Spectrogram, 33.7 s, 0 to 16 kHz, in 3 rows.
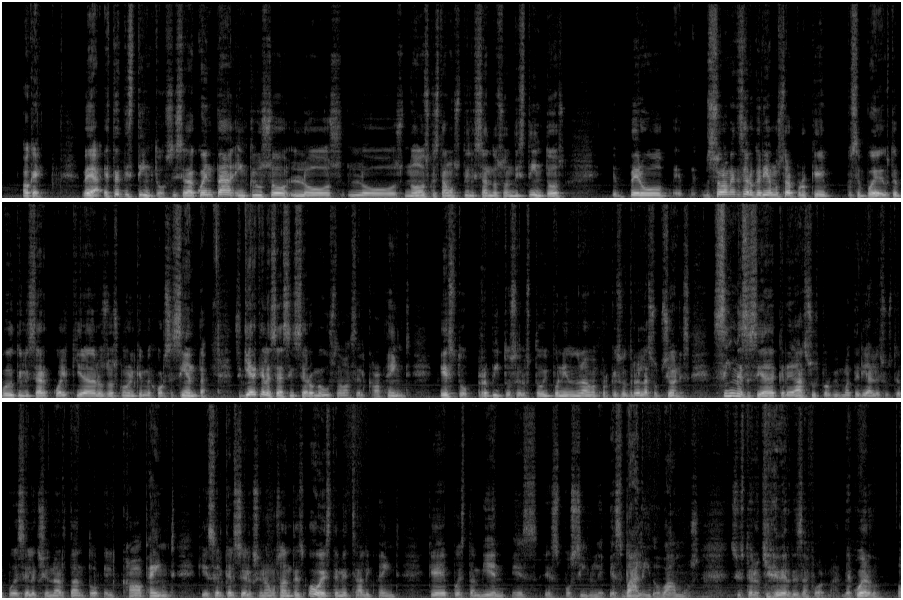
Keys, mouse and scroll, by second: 2.1 middle drag, 3.3 middle click, 5.3 middle click, 7.0 scroll up 5, 7.7 middle click, 8.2-9.0 scroll up 2, 11.7 click, 14.3-21.7 drag, 25.3 scroll down 1, 25.4-26.2 scroll up 6, 26.2-28.2 shift+middle drag, 29.5-30.6 drag, 30.7 click.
